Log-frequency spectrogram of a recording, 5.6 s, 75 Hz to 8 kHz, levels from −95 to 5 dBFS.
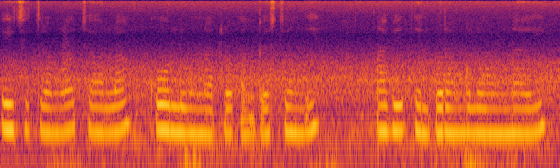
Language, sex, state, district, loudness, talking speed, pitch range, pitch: Telugu, female, Telangana, Mahabubabad, -16 LUFS, 105 wpm, 200-220 Hz, 210 Hz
